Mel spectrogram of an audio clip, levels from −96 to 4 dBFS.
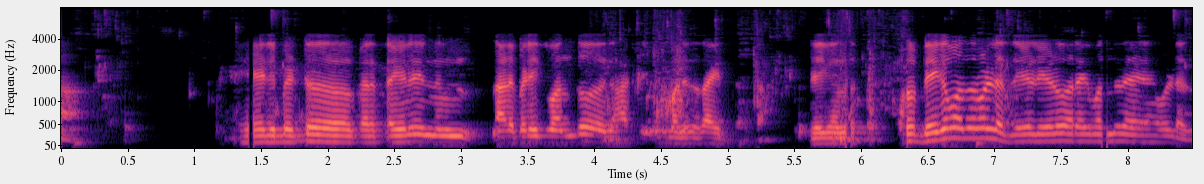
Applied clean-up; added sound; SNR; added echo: classical method log-MMSE.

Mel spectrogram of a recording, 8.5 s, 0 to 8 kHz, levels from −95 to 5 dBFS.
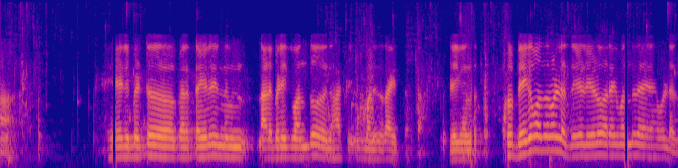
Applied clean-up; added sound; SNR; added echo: neural mask model RNNoise.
